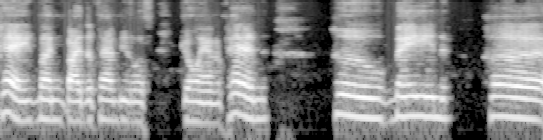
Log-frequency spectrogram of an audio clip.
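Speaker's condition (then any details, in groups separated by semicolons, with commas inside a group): Cerebral palsy, mixed, moderate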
